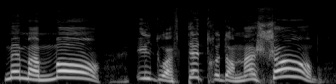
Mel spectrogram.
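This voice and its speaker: A man's voice: very high-pitched, sing-song, slow pace, no echo, studio quality, pitched above the performer's own voice, exaggerated voice. A man voicing a messy little schoolgirl in a storybook, whiny and pleading with her mother. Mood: puzzled.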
